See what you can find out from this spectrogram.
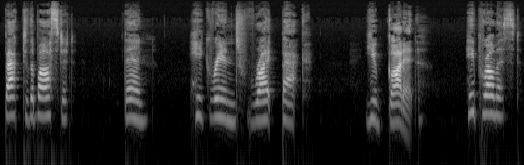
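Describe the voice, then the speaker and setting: A woman reading fan fiction aloud as scripted narration, with dramatic, expressive storytelling. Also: high-pitched. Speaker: amateur audiobook narrator.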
